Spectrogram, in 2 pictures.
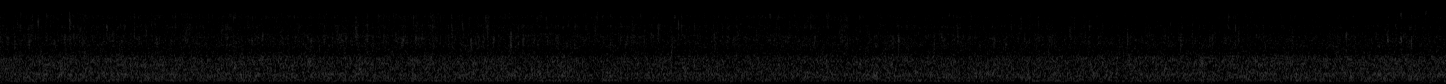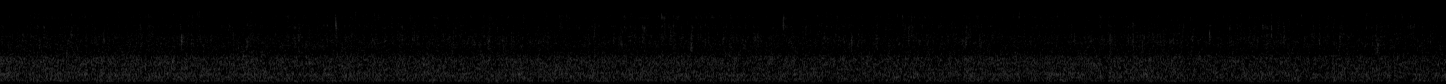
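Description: Steady rain falling, a faint, even hiss of many drops with no break or change.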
